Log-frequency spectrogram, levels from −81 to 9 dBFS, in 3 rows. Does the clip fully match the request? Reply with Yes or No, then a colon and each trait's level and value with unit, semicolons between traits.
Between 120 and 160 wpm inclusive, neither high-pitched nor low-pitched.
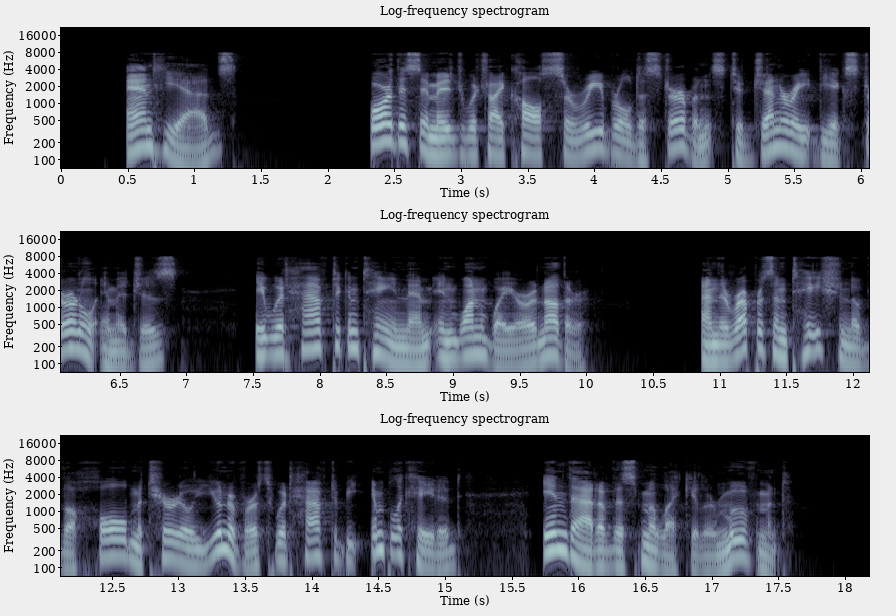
No: average, 150 wpm; low, 125 Hz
